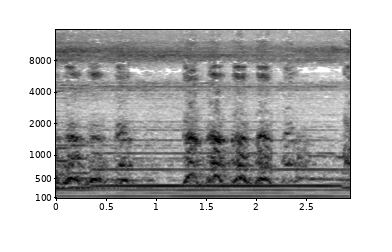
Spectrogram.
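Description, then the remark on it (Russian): Several wild dogs bark and yelp in a string of short, arching cries that overlap in quick succession over a steady low hum, with no one talking. “Кошка отвела свой невозмутимый взгляд от диких псов и победоносно осмотрелась вокруг.”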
